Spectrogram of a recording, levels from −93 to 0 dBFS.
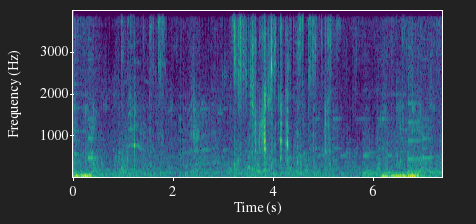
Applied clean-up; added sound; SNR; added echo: neural separator model SepFormer DNS4.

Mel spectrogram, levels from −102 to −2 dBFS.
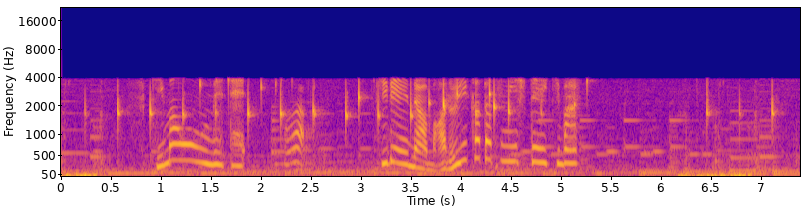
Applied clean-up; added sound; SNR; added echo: none; Drip; 2 dB; none.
